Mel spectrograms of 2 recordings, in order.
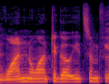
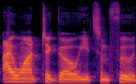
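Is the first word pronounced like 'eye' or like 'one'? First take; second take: one; eye. First: The first word sounds like 'one'. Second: The first word sounds like 'eye'. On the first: "every I in the movie is pronounced like a numerical one" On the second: "when a character is saying like"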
